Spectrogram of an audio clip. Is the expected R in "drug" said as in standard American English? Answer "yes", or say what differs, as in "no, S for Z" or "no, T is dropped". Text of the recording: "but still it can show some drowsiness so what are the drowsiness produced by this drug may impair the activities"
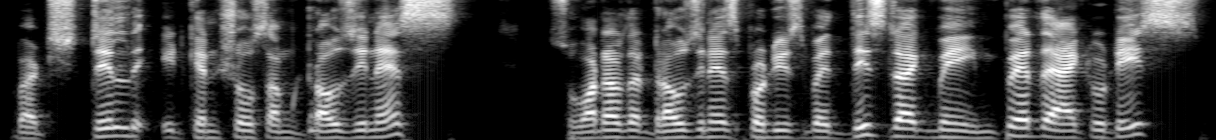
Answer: no, R is dropped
